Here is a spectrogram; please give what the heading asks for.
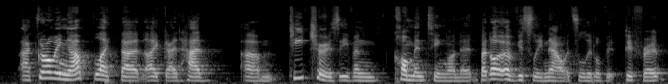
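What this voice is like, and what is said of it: Slight American Filipino accent. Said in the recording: “my accent, if you notice, it still has a bit of like an American Filipino”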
